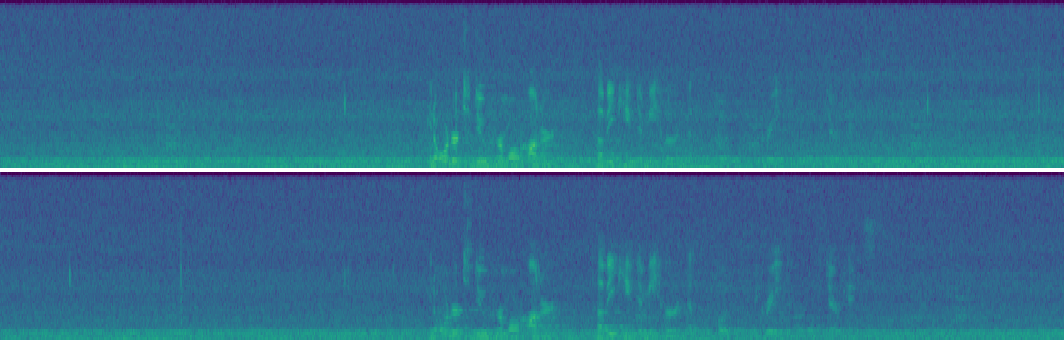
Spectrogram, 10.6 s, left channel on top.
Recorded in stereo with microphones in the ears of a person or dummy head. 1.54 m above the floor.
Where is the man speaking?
35° left (ahead or behind), 1.1 m; by 8.8 s 25° right (ahead or behind), 3 m.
